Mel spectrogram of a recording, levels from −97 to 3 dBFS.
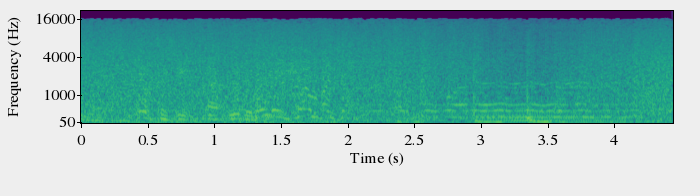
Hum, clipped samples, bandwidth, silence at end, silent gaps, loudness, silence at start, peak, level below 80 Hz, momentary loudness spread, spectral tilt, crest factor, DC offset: none; under 0.1%; 17 kHz; 0 s; none; -22 LUFS; 0 s; -10 dBFS; -36 dBFS; 4 LU; -3 dB/octave; 14 dB; under 0.1%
